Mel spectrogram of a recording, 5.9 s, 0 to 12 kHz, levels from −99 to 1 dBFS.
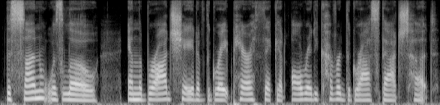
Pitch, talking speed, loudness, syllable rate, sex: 180 Hz, 195 wpm, -20 LUFS, 5.0 syllables/s, female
